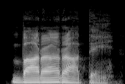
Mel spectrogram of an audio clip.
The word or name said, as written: बारह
